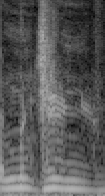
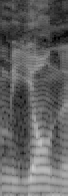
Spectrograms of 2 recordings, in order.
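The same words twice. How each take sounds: First: Mjolnir said as the correction, starting myol; corrected pronunciation. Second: Mjolnir said the reader's mistaken way, as mee-OL-ner; mistaken pronunciation. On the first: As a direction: say Mjolnir in two syllables, MYOL-neer. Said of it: "it's a Mjolnir". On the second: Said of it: "It's not Mjolnir". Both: Shown as a demonstration.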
